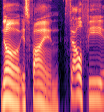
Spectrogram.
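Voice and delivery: put-on a boy ignoring his uncle's advice; imitating stubborn kid. Nephew voiced in a story.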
